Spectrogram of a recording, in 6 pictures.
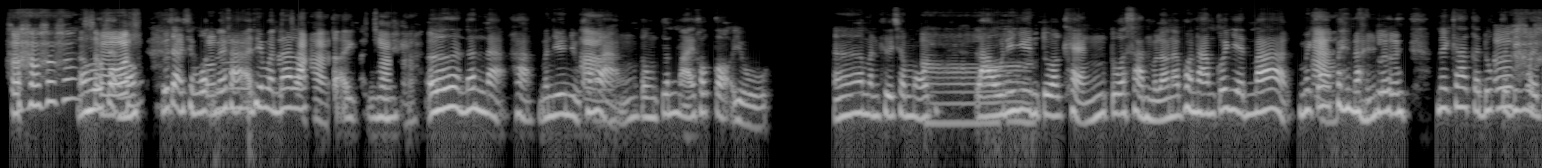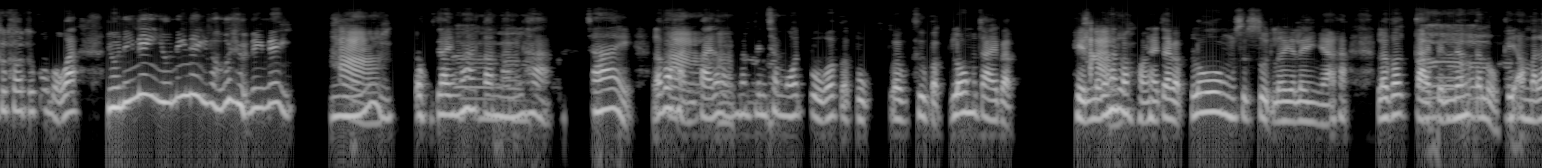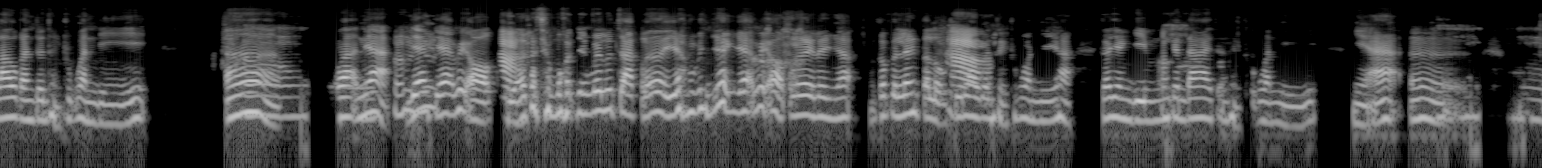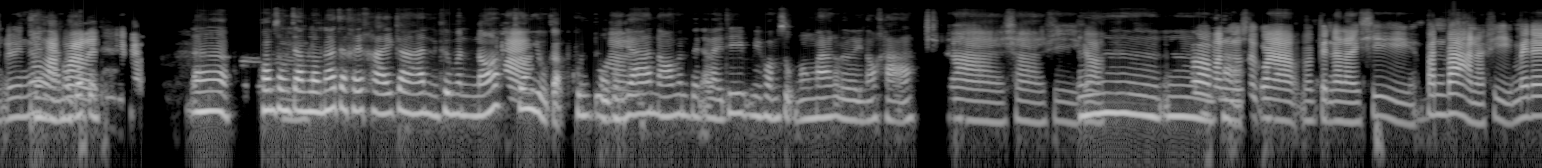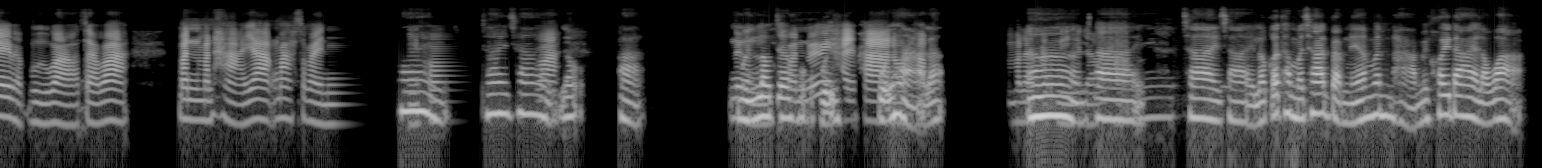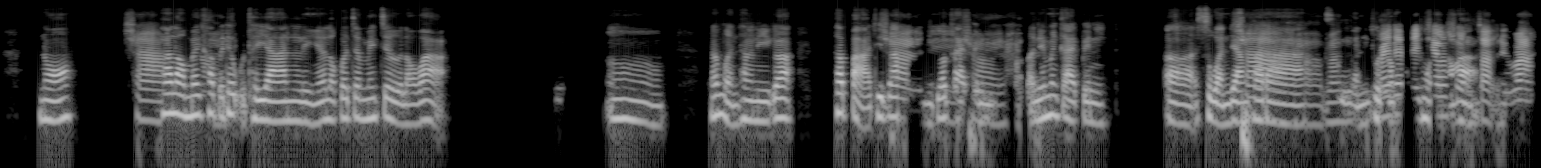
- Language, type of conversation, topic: Thai, unstructured, คุณมีความทรงจำอะไรที่ทำให้คุณยิ้มได้เสมอ?
- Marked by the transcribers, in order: chuckle; distorted speech; laughing while speaking: "ไปไหนเลย"; chuckle; laughing while speaking: "เราก็อยู่นิ่ง ๆ"; laughing while speaking: "ชะมด"; laughing while speaking: "ยัง"; chuckle; other noise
